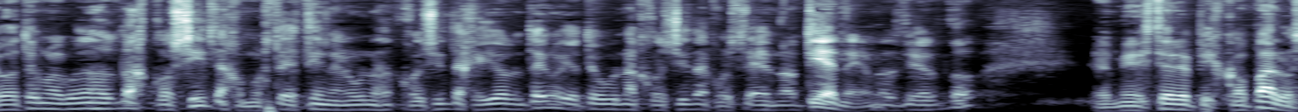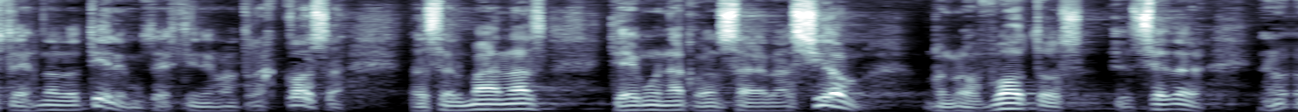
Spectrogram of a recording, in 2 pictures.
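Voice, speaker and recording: On a very clean recording with a silent background, a man speaks very fast at a fairly low pitch with ordinary pitch variation. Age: 60s. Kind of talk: catechetical lecture to a live audience. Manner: conversational, frequent tag questions like ¿eh? ¿no?.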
